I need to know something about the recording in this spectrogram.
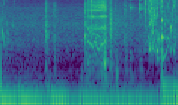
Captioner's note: wheeze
